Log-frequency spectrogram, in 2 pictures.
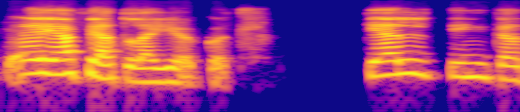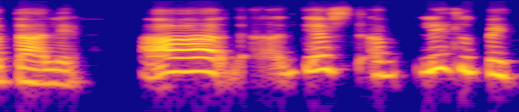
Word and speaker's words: Eyjafjallajökull: It was the eruption in Eyjafjallajökull.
